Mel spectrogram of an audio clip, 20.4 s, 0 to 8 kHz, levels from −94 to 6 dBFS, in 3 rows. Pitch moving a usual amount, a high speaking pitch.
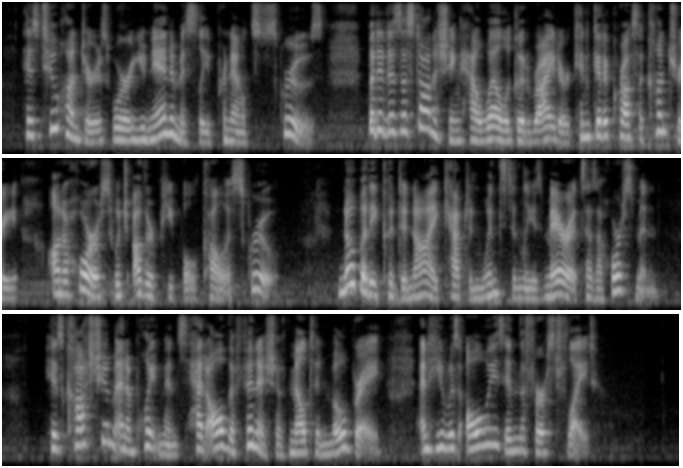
No: wide, 7.0 semitones; high, 200 Hz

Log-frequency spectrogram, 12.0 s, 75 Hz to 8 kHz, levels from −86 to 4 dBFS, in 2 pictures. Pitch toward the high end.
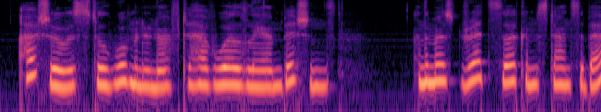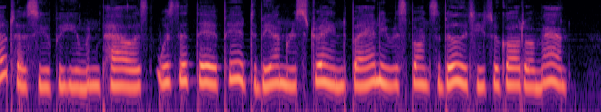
Yes: high, 235 Hz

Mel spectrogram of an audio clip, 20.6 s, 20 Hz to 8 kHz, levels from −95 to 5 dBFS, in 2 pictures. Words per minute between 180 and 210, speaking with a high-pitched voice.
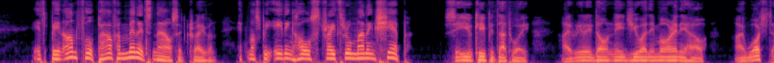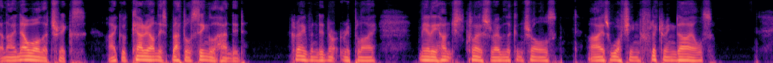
No: average, 185 wpm; low, 115 Hz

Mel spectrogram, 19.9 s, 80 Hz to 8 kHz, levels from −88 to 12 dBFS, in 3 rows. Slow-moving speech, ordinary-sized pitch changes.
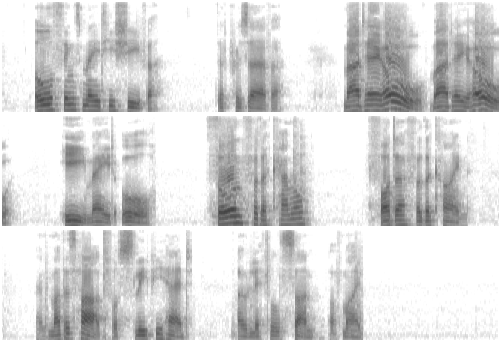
Yes: slow, 95 wpm; average, 4.8 semitones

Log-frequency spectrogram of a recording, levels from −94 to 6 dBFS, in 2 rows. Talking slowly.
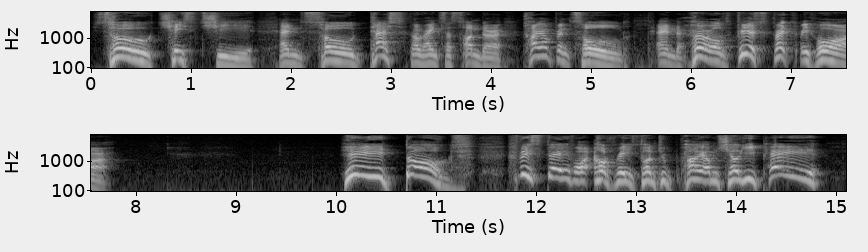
Yes: slow, 115 wpm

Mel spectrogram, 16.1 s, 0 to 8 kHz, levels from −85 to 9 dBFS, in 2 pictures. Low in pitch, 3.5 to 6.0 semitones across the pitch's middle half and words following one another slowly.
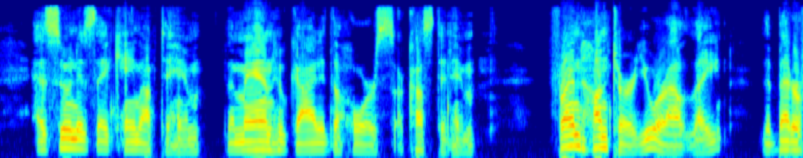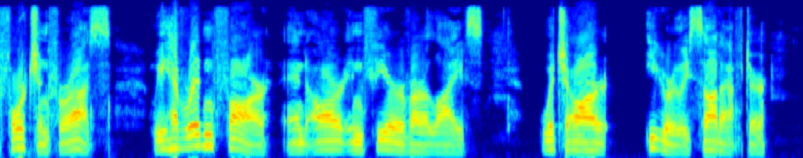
No: low, 110 Hz; average, 4.1 semitones; average, 160 wpm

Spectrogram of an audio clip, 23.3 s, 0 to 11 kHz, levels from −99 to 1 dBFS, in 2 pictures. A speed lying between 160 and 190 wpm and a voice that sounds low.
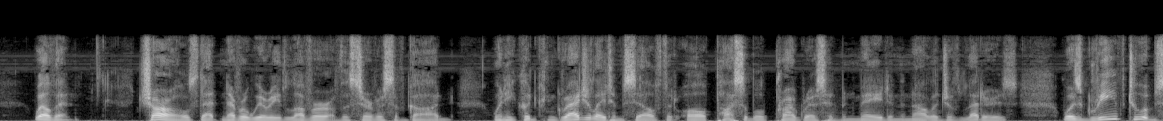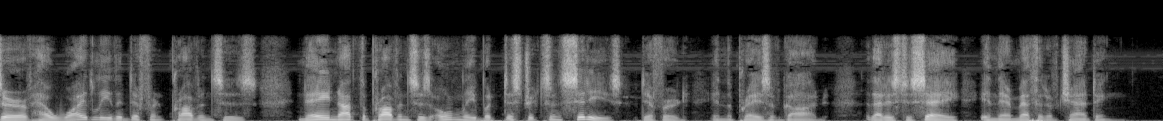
Yes: average, 170 wpm; low, 115 Hz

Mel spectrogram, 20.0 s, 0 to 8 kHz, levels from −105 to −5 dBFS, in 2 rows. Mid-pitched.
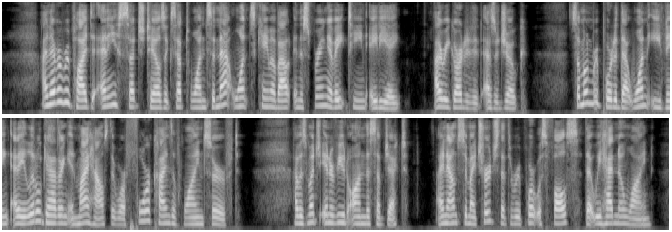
No: high, 195 Hz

